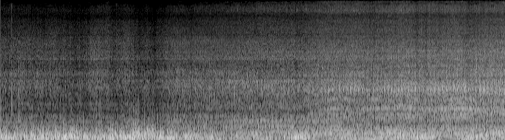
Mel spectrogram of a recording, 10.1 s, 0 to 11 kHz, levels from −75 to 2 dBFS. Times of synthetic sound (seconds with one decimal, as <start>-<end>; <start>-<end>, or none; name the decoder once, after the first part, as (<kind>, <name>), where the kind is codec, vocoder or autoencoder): 3.3-4.8 (vocoder, Vocos); 6.1-10.1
